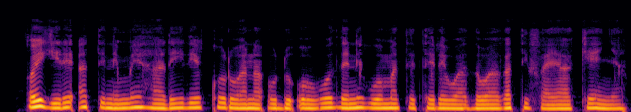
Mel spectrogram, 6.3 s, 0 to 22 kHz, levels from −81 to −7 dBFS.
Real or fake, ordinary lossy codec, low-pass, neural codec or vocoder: fake; MP3, 48 kbps; 10.8 kHz; vocoder, 24 kHz, 100 mel bands, Vocos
